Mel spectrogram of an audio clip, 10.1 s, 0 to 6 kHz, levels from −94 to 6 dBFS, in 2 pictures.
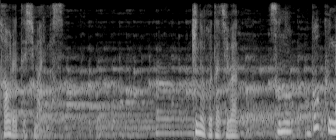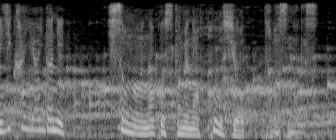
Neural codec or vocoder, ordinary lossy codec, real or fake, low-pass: codec, 16 kHz, 8 kbps, FreqCodec, larger model; none; fake; 5.4 kHz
